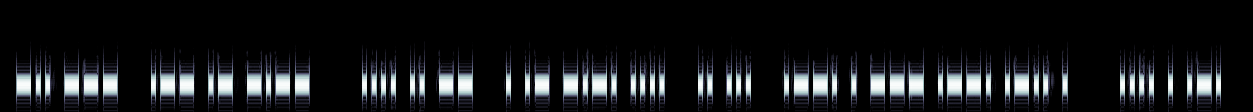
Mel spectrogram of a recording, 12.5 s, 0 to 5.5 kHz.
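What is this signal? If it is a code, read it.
Morse code, heard as a keyed tone, about 25 wpm, 650 Hz. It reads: DO WAY HIM EACH IS PEOPLE HER
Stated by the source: Morse practice of English words at 25 wpm from CW med Gnister.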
